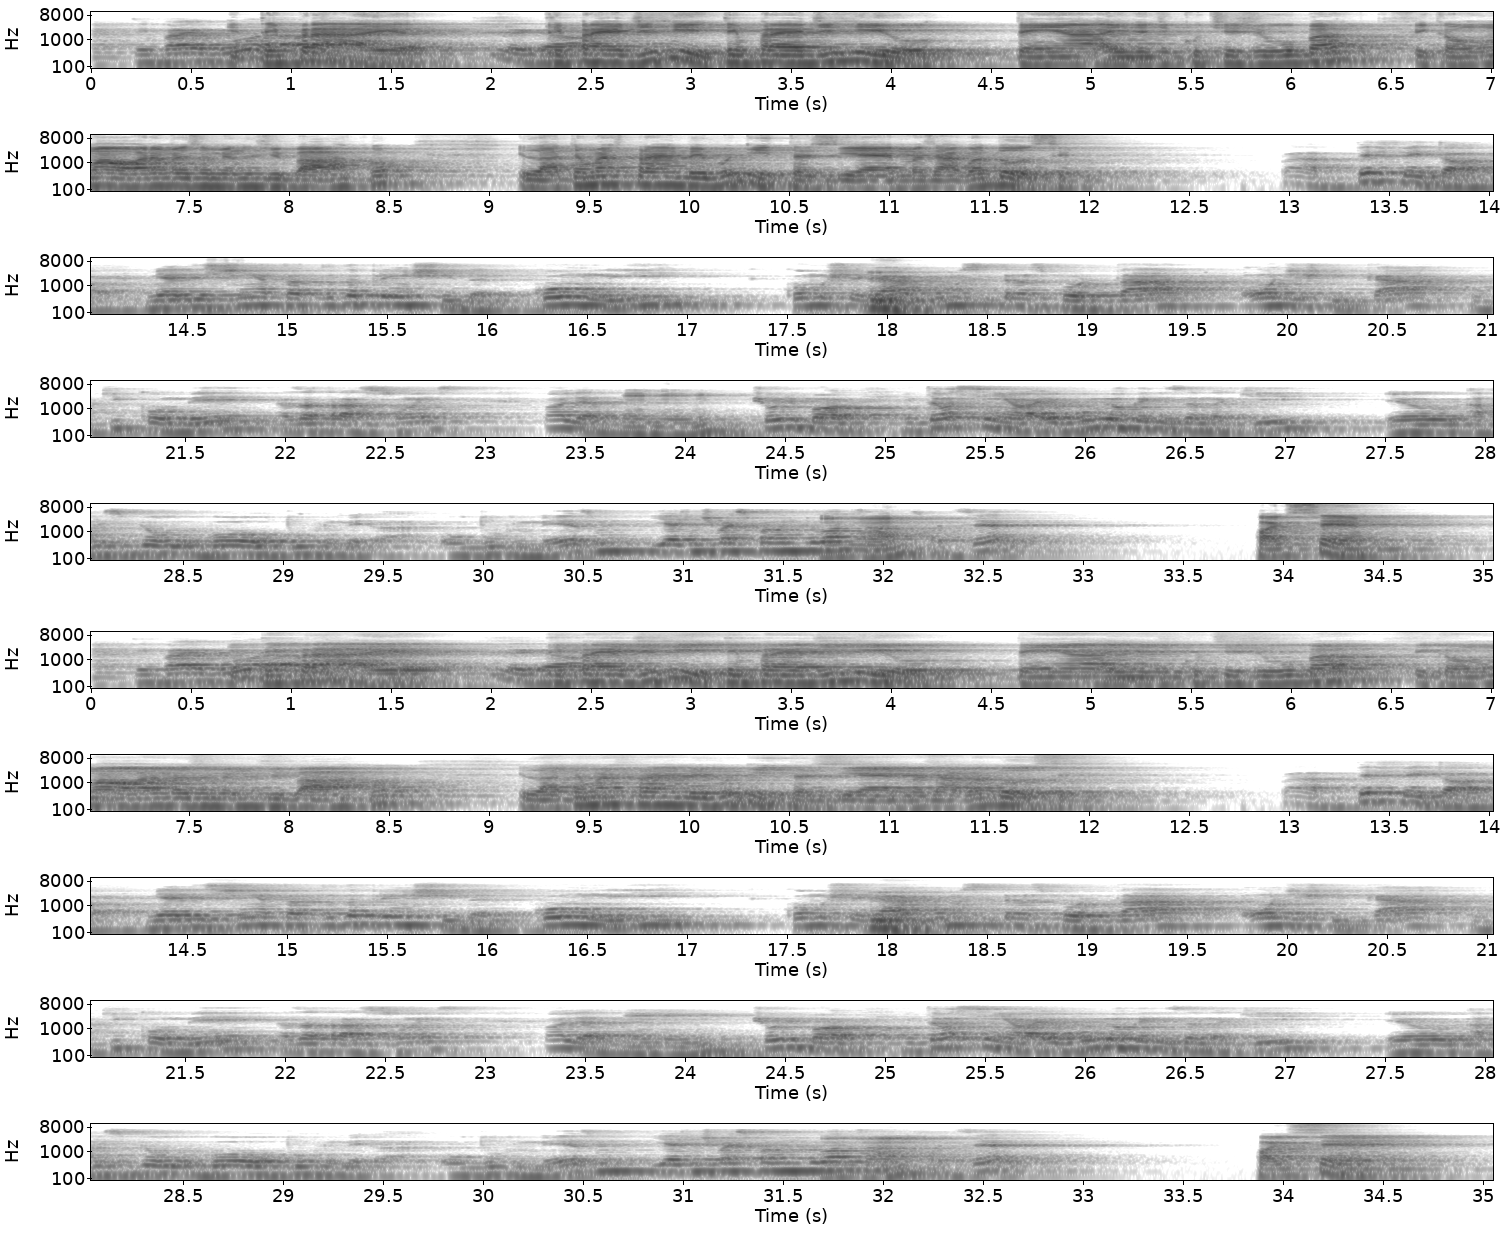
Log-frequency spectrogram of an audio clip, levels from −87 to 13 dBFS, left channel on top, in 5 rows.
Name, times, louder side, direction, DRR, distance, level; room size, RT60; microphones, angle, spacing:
voice 1, 0.2-1.4 2.0-2.6 5.0-5.7 13.0-17.0 17.5-22.9 23.3-23.9 24.3-27.2 27.5-32.8, left 2 dB, 20° left, 5 dB, 0.3 m, -32 dB
voice 2, 0.9-4.3 4.6-12.0 17.9-18.1 23.7-24.2 31.7-32.1 33.9-34.6, left 5 dB, 85° left, 7 dB, 0.5 m, -24 dB
5.2 x 5.1 x 3.9 m, 1.3 s
head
